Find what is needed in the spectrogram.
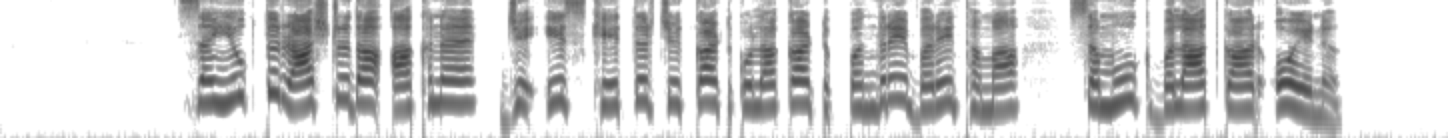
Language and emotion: Dogri, neutral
